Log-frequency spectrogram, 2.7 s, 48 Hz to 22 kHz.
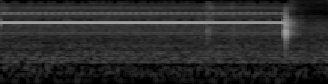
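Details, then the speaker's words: Vintage Macintosh logic board (Macintosh Portable M5126 or Color Classic) under repair: thin steady high whistle tones over faint hiss, then a sharp click, changing as a hand nears the board; symptom of a floating line to the ASC sound chip. "that is a symptom of a floating line to the ASC now it's either an address or data line or the chip select or the dma or it's one of those lines"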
